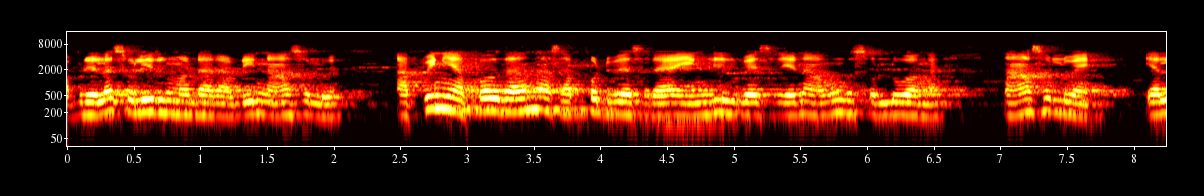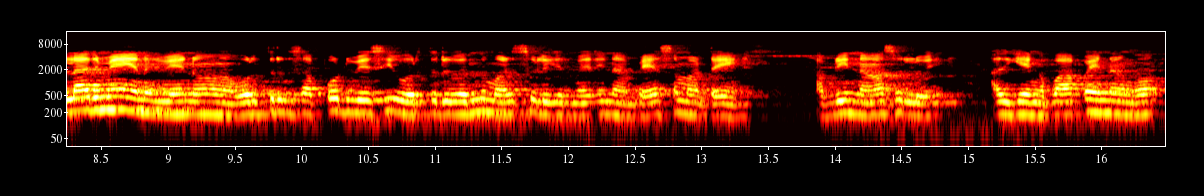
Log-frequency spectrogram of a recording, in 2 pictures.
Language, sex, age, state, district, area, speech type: Tamil, female, 30-45, Tamil Nadu, Salem, rural, spontaneous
